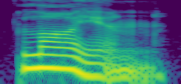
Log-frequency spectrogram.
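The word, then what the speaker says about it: лев: word li which means lion. A lion in Russian is li. Please note that the voice consonant v at the end of this word sounds like the paired voiceless consonant f v.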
